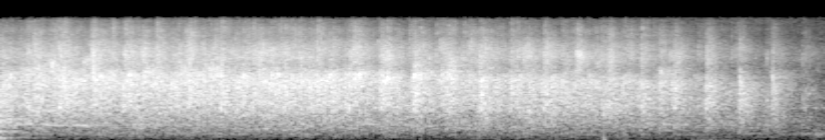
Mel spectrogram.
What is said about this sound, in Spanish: Dele palmas al Señor, agradecidos con el Señor.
